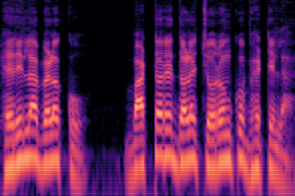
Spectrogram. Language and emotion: Odia, neutral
